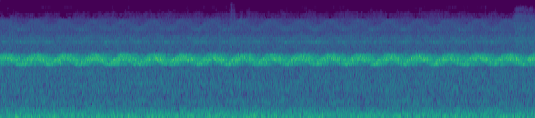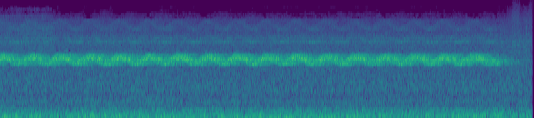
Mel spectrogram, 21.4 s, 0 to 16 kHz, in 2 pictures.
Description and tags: capemay ferrycaralarm
Some idiot's motion sensing car alarm on the Cape May-Lewes Ferry heading south recorded with DS-40 and edited in Wavosaur.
